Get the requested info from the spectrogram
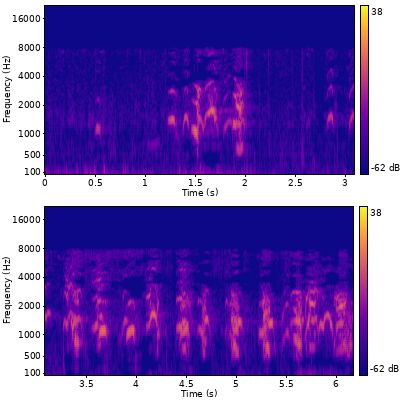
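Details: Segugio Italiano voicing rapid, ringing yelps that rise and fall in pitch, a short burst then a steady series of about two cries per second, over faint low background rumble.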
